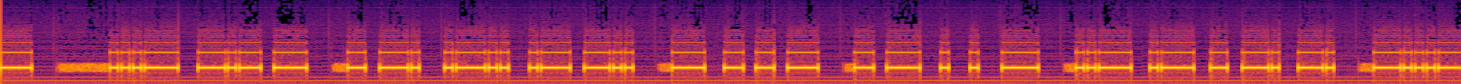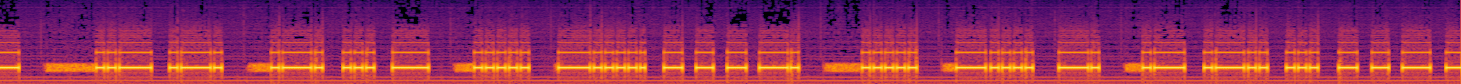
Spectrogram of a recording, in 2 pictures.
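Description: Morse code on a ham radio transceiver in CW mode: a single mid-pitched tone keyed on and off in dots and dashes at hand-sent speed, with short pauses between words. A faint steady low hum runs underneath.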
